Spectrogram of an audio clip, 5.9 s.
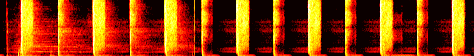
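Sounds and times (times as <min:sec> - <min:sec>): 
electro music: 0:00.1 - 0:02.5, 0:04.8 - 0:05.8.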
